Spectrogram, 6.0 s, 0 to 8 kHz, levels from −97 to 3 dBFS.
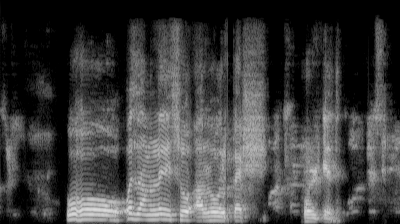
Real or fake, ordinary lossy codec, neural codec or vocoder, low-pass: fake; AAC, 48 kbps; codec, 32 kHz, 1.9 kbps, SNAC; 7.2 kHz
